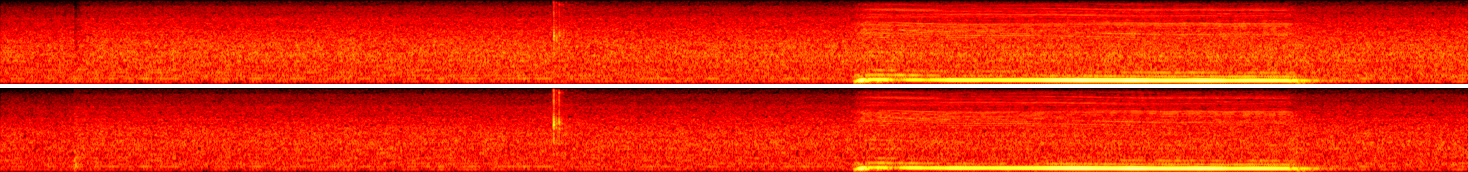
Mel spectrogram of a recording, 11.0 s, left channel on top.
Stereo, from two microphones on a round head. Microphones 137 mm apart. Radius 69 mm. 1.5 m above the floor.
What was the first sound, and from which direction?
A finger snap, 60° right (ahead or behind).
